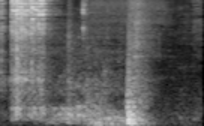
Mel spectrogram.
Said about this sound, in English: Okay, got a good mash in here, and I'm going to grab a spoon and give it a quick taste.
